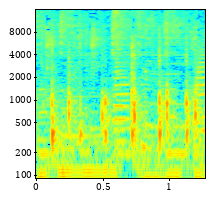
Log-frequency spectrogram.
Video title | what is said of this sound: Woody surprise Jackson Wang with his favorite fruit Durian💚 | this is dense yes so it's hard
